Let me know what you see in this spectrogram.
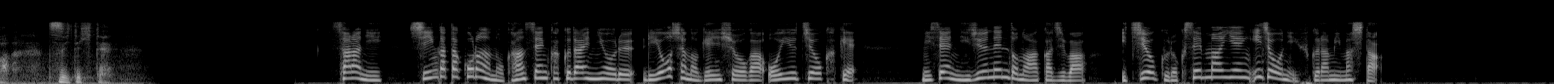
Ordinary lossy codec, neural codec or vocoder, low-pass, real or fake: none; none; 7.2 kHz; real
